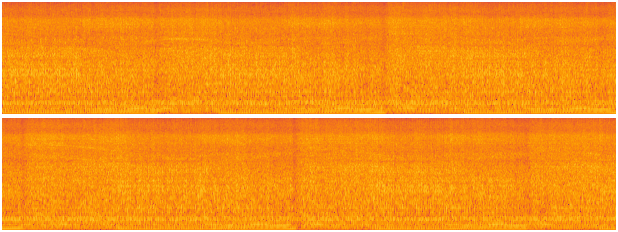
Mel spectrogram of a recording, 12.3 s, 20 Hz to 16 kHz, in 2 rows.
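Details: Diesel after readjusting the injection pump power screw for the new 3200 governor spring: steady idle with repeated rev blips every few seconds, each dropping cleanly back to idle without hanging; normal idle and free revving.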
